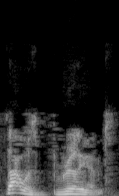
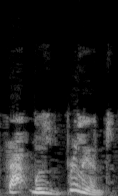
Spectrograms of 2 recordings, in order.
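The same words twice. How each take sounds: First: Annoyed sarcasm. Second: Much higher, slower, thrilled praise; excited. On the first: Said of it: "with a tonality that communicates annoyance". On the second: Teammate praising a fantastic goal, excited and high. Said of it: "heard to say with excitement". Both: Retold or imitated.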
